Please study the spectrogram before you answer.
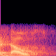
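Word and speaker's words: doubts: एक तरफ ले गए to clarify there डाउट्स। B silent डाउट से नहीं पढ़ेंगे। डाउट्स डाउट यानी होता है संदेह।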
